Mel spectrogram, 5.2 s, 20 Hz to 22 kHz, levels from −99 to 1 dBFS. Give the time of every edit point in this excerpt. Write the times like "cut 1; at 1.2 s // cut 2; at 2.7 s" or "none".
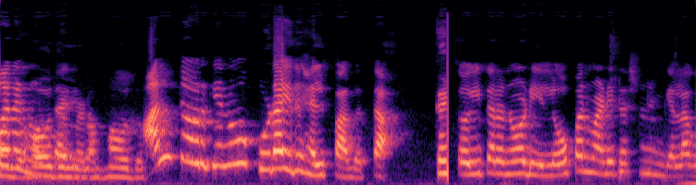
cut 1; at 3.4 s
